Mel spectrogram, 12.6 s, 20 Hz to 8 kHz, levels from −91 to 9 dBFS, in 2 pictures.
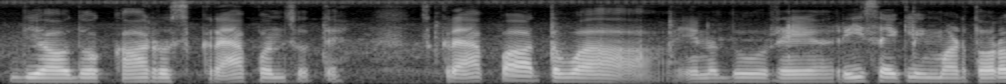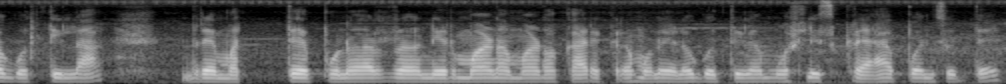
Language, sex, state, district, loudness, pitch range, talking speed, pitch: Kannada, male, Karnataka, Mysore, -17 LUFS, 125-130 Hz, 110 wpm, 130 Hz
